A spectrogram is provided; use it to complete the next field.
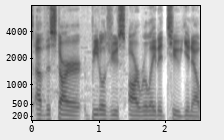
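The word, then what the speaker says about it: Betelgeuse: Uh they also uh do a lot of reference to uh Beetlejuice which if you don't know that is how you pronounce that star name. Betal juice.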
